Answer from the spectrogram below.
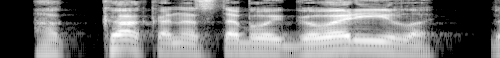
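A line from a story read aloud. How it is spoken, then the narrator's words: Trembling but unafraid question. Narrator (Russian): дрожащим голосом, но уже без страха спросил Билли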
